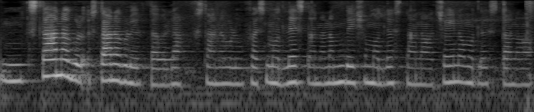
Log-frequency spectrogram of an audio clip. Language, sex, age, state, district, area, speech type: Kannada, female, 18-30, Karnataka, Chitradurga, rural, spontaneous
